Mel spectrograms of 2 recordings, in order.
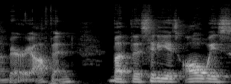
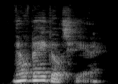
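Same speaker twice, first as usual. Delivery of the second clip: distant, high feminine voice calling out; 7 semitones higher, 4 dB louder than usual. Voicing a half were beast figure calling from a distance: feminine voice calling out. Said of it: "this feminine voice call and say".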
